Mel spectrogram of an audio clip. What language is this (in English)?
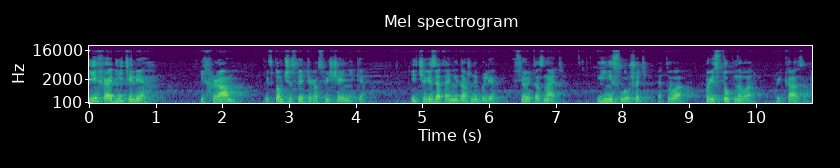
Russian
